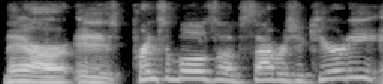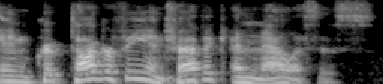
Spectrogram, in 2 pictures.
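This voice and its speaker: A man's voice: fairly high pitch, sing-song, brisk, a bit bright. A middle-aged man chatting casually as a livestream guest on a video call, folksy and emphatic, in dull lo-fi call audio. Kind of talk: casual chat.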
